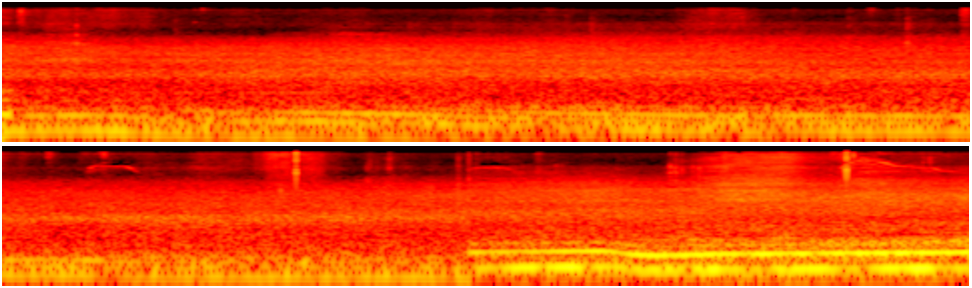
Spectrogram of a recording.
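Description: Road traffic: a steady low hum of vehicles on a nearby road, then about nine seconds in a motor vehicle's engine drone grows louder as it approaches.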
